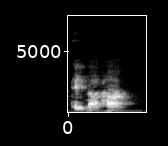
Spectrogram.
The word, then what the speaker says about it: Thich Nhat Hanh: Yeah, that's the Buddhist Vietnamese monk Thich Nhat Hanh.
